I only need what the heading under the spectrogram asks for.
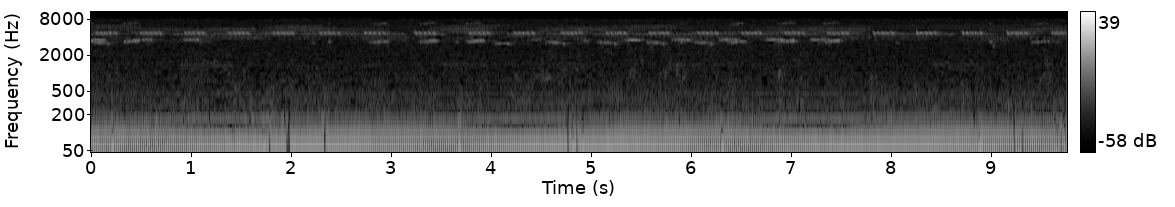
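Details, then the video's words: Night chorus of crickets in eastern Botswana's wilderness, recorded 21 May '16 around 02:30 AM; bright pulsed chirps come in a regular stream, roughly 214 a minute, with a lower second caller and constant low-pitched background hum. "1 Hour cricket sound"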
